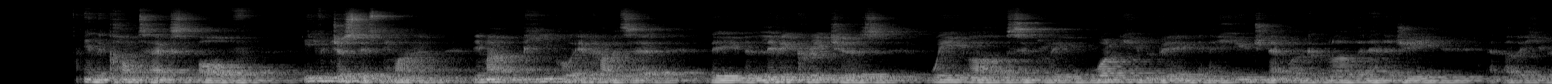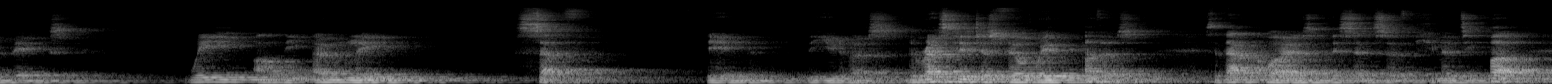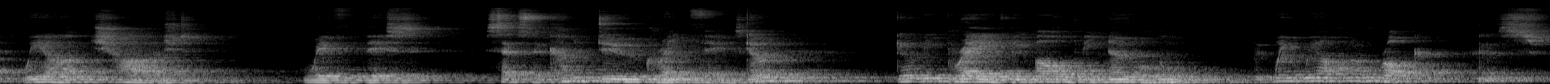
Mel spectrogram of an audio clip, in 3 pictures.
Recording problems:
room echo; strong; dies away in 1.8 s
off-mic speech; far

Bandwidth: 14.5 kHz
